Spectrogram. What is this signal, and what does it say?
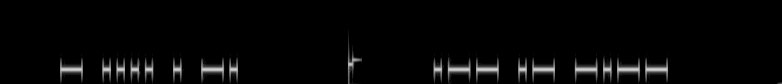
Morse code, heard as a keyed tone, about 17 wpm, 700 Hz. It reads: THEN WAY
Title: Sets of 2 Words - New Word Drill - 17wpm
